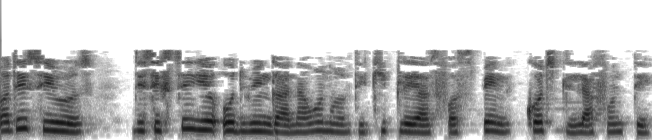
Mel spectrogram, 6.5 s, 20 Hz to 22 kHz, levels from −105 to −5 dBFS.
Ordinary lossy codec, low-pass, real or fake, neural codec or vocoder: MP3, 24 kbps; 7.2 kHz; real; none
